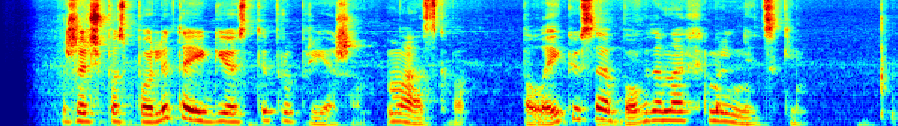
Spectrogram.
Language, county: Lithuanian, Vilnius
